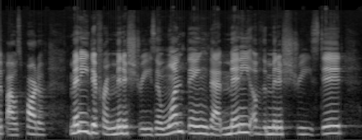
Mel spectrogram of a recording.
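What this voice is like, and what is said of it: New Jersey accent. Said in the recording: “So many of you know I am from New Jersey. You'll hear it in my accent.”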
